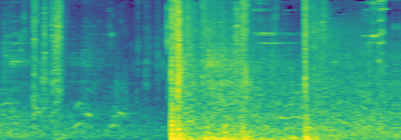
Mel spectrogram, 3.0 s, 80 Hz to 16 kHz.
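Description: Machine gun fire in Battlefield 1, bursts of gunshots that grow into a loud close volley, then keep crackling with sharp reports over battlefield noise.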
